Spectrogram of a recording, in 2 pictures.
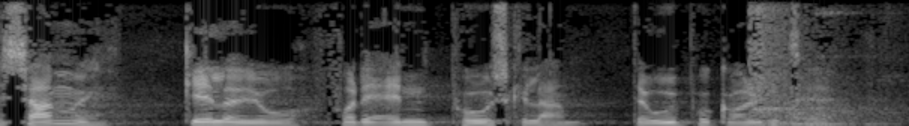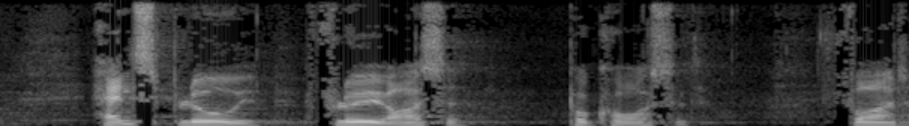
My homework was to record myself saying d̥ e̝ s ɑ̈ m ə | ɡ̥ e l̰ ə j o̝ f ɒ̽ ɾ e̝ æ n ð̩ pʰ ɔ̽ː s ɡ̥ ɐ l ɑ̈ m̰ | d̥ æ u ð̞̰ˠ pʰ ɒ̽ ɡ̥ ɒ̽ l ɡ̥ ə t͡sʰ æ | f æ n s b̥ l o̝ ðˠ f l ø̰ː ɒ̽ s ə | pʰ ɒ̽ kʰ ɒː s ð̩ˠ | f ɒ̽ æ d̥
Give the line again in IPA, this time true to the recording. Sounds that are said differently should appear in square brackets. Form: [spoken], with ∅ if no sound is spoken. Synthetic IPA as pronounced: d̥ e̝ s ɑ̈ m ə | ɡ̥ e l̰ [ɐ] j o̝ f ɒ̽ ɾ e̝ æ n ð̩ pʰ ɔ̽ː s ɡ̥ [ə] l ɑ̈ m̰ | d̥ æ u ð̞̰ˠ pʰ ɒ̽ ɡ̥ ɒ̽ l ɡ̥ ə t͡sʰ æ | [h] æ n s b̥ l o̝ ðˠ f l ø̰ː ɒ̽ s ə | pʰ ɒ̽ kʰ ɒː s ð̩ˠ | f ɒ̽ æ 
